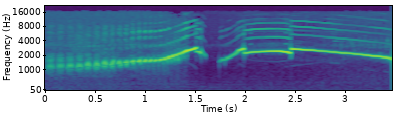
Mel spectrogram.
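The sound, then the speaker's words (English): An upland sandpiper sings a single clear whistle: a bubbling trill climbs steadily, breaks briefly, then holds as a long, drawn-out note that slowly slides downward. “Their song is a whistle that rises and falls.”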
